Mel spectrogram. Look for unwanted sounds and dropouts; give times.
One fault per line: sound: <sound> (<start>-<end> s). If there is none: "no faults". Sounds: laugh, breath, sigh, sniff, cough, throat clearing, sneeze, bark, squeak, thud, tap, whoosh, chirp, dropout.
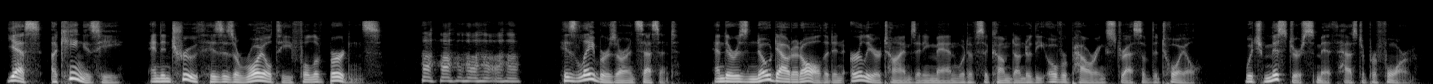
sound: laugh (4.2-5.2 s)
